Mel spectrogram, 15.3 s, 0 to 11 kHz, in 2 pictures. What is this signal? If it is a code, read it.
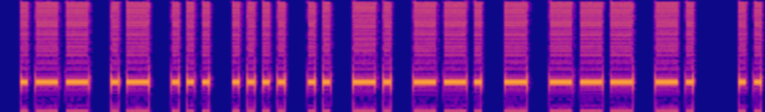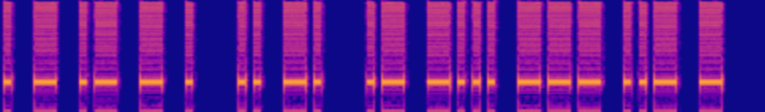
Morse code, heard as a keyed tone, about 16 wpm, 800 Hz. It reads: WASHINGTON STATE IN ABOUT
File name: CW Code Groups @15WPM / QSOs / WD0BGP Spaced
